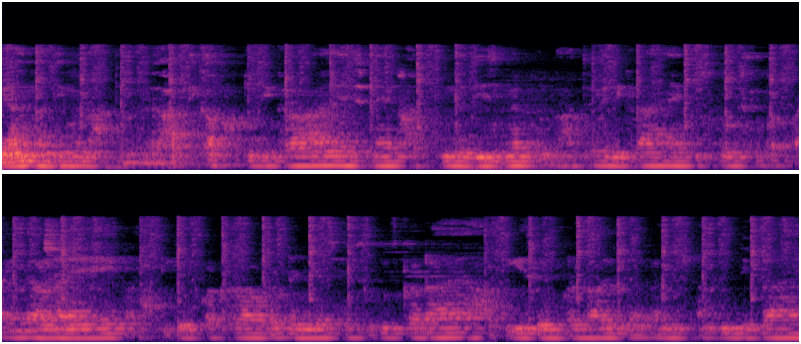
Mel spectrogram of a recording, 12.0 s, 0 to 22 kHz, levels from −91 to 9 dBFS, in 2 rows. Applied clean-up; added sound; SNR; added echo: none; Cutlery, silverware; 15 dB; reverberation time 0.9 s.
